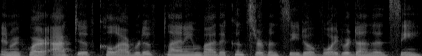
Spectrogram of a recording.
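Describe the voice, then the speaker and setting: Speaking at a very fast pace, a woman has a fairly low voice. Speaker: board chair. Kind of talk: reading aloud. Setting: public board meeting in chamber.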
